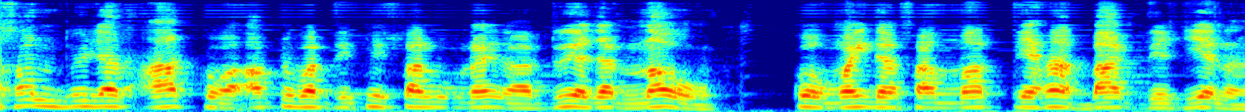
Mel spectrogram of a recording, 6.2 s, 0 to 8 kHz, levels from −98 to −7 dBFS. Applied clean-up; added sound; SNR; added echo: neural mask model DeepFilterNet 3.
